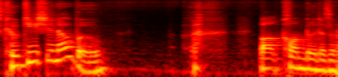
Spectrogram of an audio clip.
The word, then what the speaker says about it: Kuki Shinobu: The second word starts with an S, ends with a U, and rhymes with Konbu. That's right, it's Kuki Shinobu.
